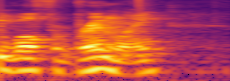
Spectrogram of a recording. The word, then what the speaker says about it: Wilford Brimley: Wilford Brimley, who played Noah in Battle for Endor. Okay? So you want to talk about casting... Did I say Wilford Brimley? Did I say that right? – Yeah.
